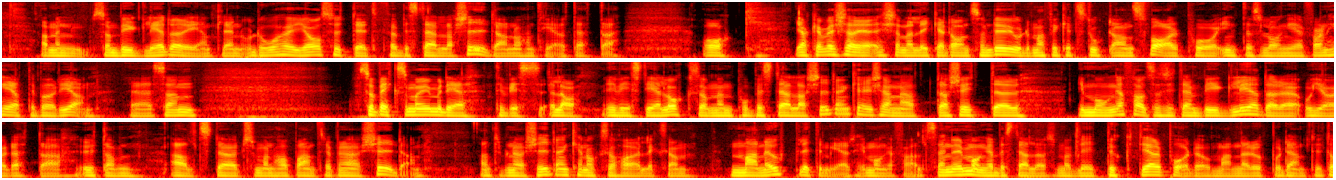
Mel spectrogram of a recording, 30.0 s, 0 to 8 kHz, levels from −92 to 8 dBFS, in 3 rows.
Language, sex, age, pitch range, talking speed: Swedish, male, 30-49, 95-110 Hz, 210 wpm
